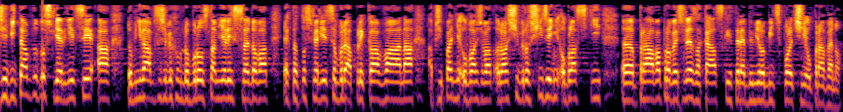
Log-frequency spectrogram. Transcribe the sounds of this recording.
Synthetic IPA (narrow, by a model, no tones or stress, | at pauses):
ʒɛviːt̪aːmt̪ut̪o̞smɲɛɾɲɪt͡sɪʔad̥o̞mɲiːvaːmsɛʒɛbɪxo̞mdo̞budowt͡snamɲɛlɪslɛdo̞vat̪jak̚t̪at̪o̞smɲɛɾɲɪt͡sɛbudɛaplɪkovaːnaʔa̰pr̥iːpadɲɛʔuvaʒo̞vat̪ʔo̞dalʃiːmɾosʃiːr̝ɛɲiːʔo̞blasciːpɾaːvapɾo̞vɛrɛjnɛːzakaːskɪk̚t̪ɛɾɛːbɪmɲɛlo̞biːt̪spo̞lɛt͡ʃɲɛupɾavɛno̞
